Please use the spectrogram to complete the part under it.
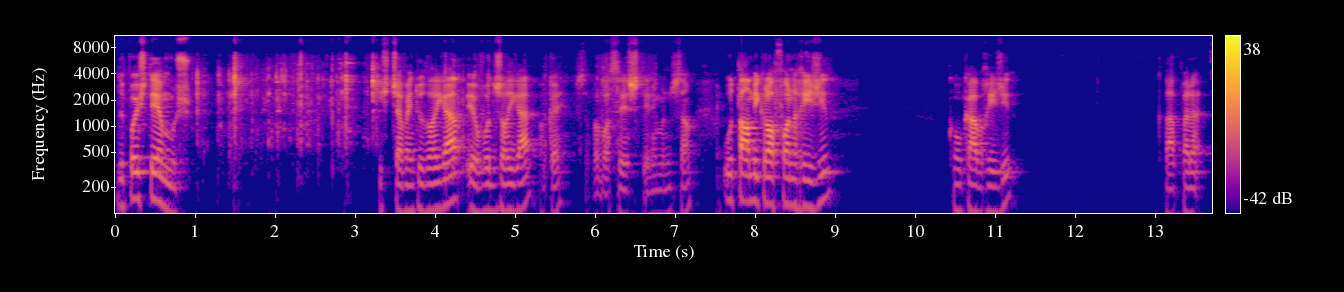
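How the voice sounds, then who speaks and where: A man's voice: fairly low pitch, measured pace, pauses often, a little mellow. A man with a European Portuguese accent talks casually and unscripted to viewers as he presents a product, improvising loosely and repeating himself. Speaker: vlogger presenting a product unboxing. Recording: dull, muffled lo-fi sound.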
